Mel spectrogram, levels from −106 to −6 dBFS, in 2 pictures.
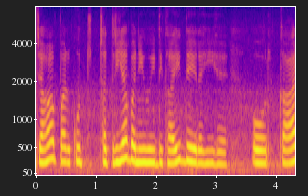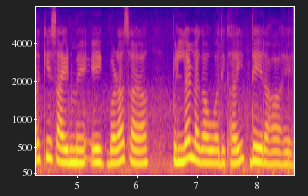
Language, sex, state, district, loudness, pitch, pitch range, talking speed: Hindi, female, Rajasthan, Jaipur, -12 LUFS, 235 Hz, 230-255 Hz, 175 wpm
